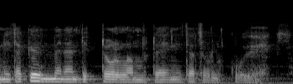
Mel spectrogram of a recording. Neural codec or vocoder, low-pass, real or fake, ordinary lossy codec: none; 7.2 kHz; real; AAC, 48 kbps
